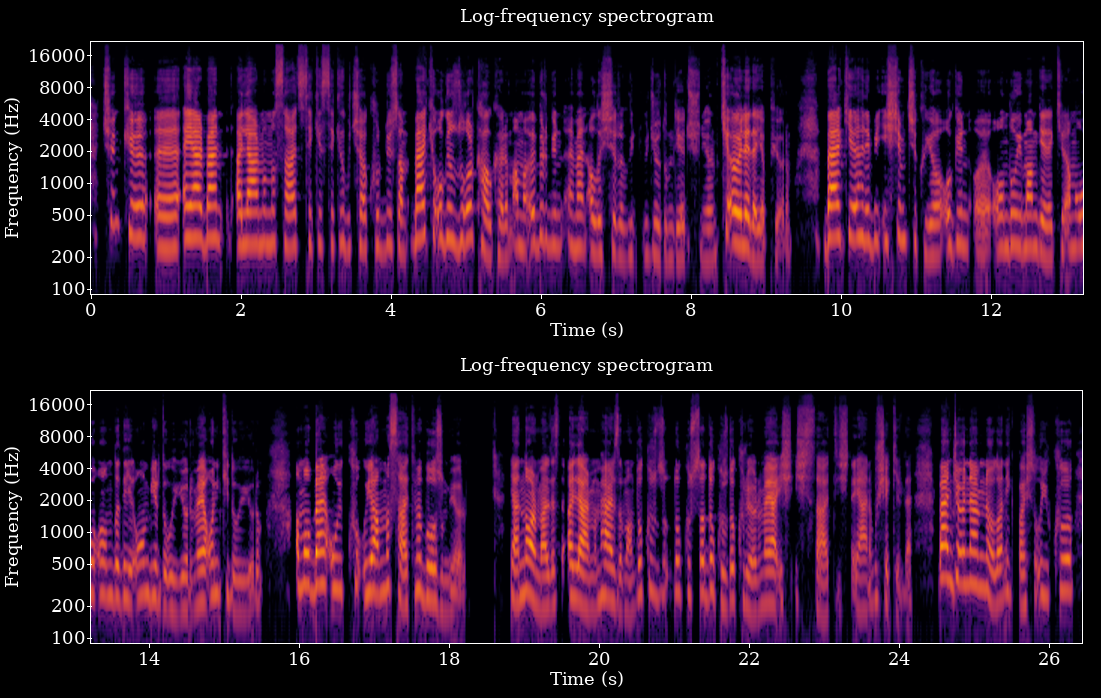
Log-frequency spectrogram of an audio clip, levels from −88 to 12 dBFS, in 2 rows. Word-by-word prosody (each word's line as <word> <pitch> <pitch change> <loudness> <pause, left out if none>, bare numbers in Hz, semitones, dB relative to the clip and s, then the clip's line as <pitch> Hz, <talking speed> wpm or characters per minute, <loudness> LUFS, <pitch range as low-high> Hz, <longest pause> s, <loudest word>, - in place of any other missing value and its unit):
Çünkü, 335 -8 -2
eee, 245 0 +2
eğer 305 0 +8
ben 305 -1 +7 0.2
alarmımı 265 +1 +3
saat 255 -1 0
8.00-8.30'a 260 -1 -8
kurduysam 255 -2 -6
belki 300 +3 +4
o 300 +1 -4
gün 300 0 -1
zor 285 +3 0
kalkarım 210 -7 -4
ama 245 -1 -4
öbür 280 +3 -3
gün 260 -2 -9
hemen 250 -2 -3
alışırım, 220 -3 -6
vü 210 - -15
vücudum 200 -2 -13
diye 190 +1 -7
düşünüyorum 185 -2 -11
ki 315 - +1
öyle 260 -4 +7
de - - +3
yapıyorum. 440 - -7 0.4
Belki, 305 0 +6
hani, 295 -3 -3
bir 285 0 -8
işim 290 +2 -3
çıkıyor. 205 -8 -6
O 255 -1 -4
gün, 265 -2 -7
ooo, 295 - -7 0.2
10'da 245 -3 -6
uyumam 250 -1 -1
gerekir 205 0 -3
ama 240 +1 -6
o 255 +1 -3
onda 250 -2 -5
değil, 235 -2 -5
23.00'te 245 -3 -4
uyuyorum 185 0 -9
veya 215 0 +5
00.00'da 255 -4 -7
uyuyorum 175 +4 -13 0.4
ama 320 +1 +4
o 315 - -5
ben 320 0 +9
uyku 295 +2 -7
uyanma 270 +3 +3
saatimi 260 +2 -1
bozmuyorum. 225 -7 -3 0.6
Yani, 220 +4 +1
normalde 210 -7 +4
s - - -16
alarmım 215 -5 +4
her 245 -2 +3
zaman 185 -3 -9
9.00, 260 -1 -10
9.00'sa 270 0 -5
9.00'da 230 -6 -4
kuruyorum 195 -4 -7
veya 210 0 +6
iş 220 - -7
iş 230 - -9
saati, 160 +1 -6
işte, - - -11
yani, 185 0 -5
bu - - -13
şekilde. - - -9 0.4
Bence 370 -2 +7
önemli 320 -3 +2
olan 220 +2 -1
ilk 270 -5 -14
başta 200 0 -6
uyku 275 +3 -5
250 Hz, 175 wpm, -22 LUFS, 215-280 Hz, 0.6 s, ben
